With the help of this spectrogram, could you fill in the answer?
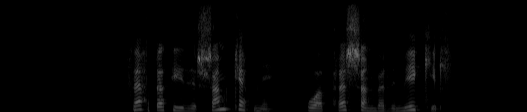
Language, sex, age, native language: Icelandic, female, 50-59, Icelandic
